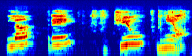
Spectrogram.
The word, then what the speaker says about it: le trait d'union: Le trait d'union.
